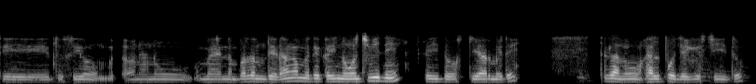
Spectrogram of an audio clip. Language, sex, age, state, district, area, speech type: Punjabi, male, 30-45, Punjab, Amritsar, urban, conversation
